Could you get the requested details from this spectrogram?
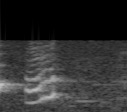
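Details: Hill myna vocalizing: a brief, one-second run of warbling, gliding tones that dip and rise, ending in a faint trailing note against a quiet background.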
